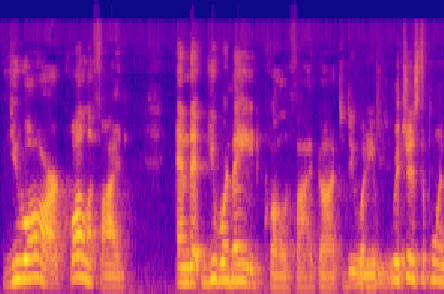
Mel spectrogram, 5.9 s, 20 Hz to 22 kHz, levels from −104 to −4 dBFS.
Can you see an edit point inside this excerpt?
yes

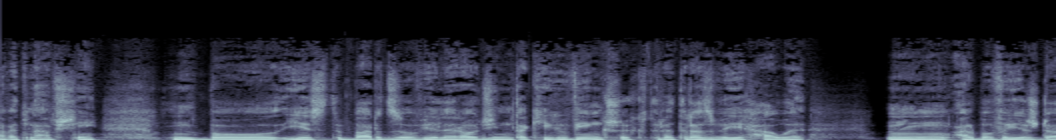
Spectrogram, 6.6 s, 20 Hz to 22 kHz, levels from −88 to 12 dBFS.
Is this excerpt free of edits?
yes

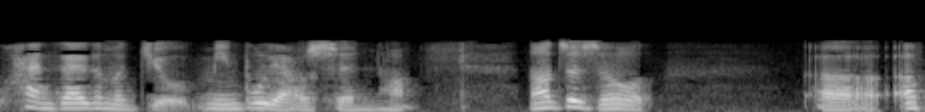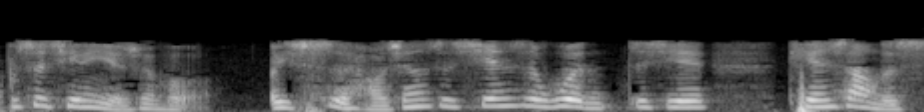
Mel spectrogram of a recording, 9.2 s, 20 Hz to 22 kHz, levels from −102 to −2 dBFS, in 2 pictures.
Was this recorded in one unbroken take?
yes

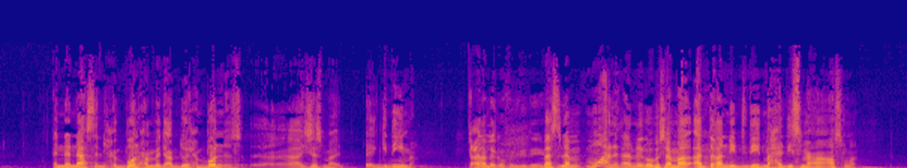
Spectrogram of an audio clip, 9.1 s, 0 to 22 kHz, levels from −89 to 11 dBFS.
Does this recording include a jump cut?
no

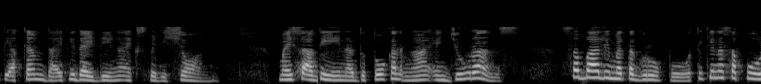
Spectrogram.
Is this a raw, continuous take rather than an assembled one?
no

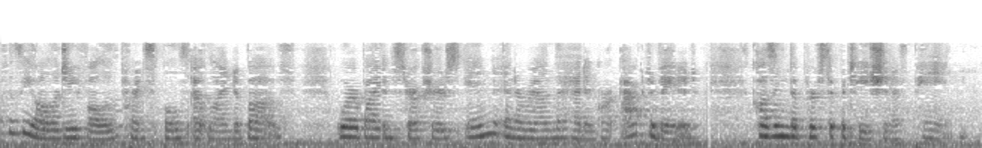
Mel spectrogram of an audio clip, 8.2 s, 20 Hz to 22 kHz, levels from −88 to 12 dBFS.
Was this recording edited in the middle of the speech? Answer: yes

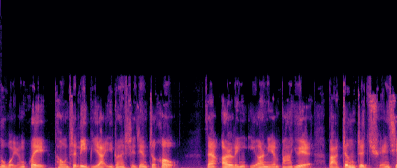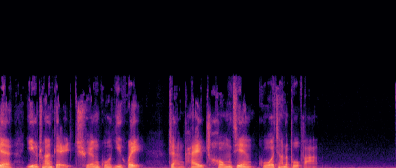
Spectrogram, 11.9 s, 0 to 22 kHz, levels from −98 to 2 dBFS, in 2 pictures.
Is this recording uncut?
yes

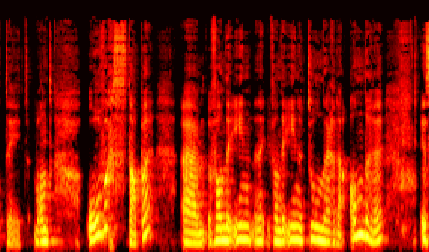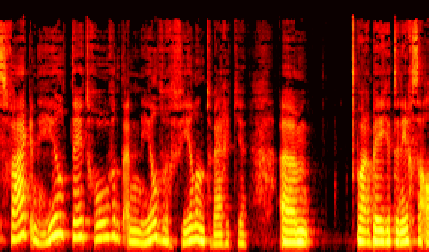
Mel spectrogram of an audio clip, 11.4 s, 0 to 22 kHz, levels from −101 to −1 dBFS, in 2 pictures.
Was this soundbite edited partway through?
no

